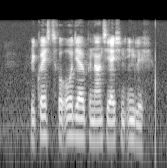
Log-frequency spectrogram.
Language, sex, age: English, male, 21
